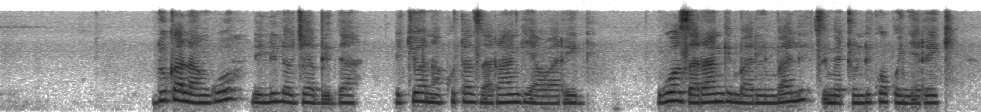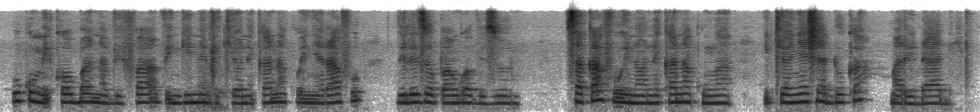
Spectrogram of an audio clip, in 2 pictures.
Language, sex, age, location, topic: Swahili, female, 25-35, Nairobi, finance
